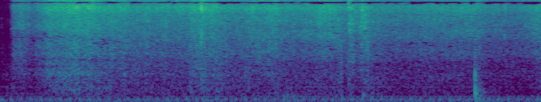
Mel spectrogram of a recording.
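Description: Thin clear plastic sheeting rustling and crinkling as it is handled and pulled back by hand, with one light tap near the end.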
